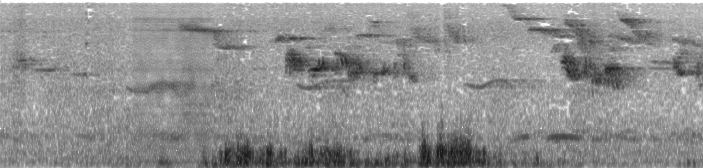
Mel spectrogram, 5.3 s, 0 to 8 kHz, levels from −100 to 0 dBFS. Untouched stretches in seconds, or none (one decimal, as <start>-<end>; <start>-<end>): 0.0-1.0; 1.6-5.3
